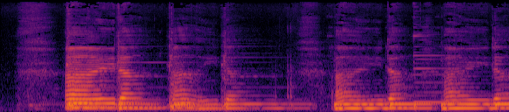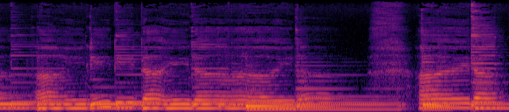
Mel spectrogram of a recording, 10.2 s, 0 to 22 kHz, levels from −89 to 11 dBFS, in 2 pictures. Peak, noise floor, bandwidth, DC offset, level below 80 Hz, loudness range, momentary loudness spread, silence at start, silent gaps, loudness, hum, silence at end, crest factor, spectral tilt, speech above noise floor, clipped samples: -8 dBFS; -45 dBFS; over 20 kHz; under 0.1%; -66 dBFS; 2 LU; 15 LU; 0.2 s; none; -25 LUFS; none; 0 s; 18 dB; -7 dB/octave; 22 dB; under 0.1%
